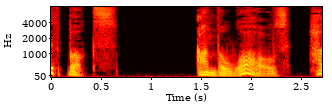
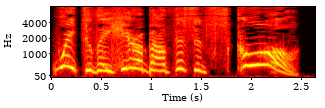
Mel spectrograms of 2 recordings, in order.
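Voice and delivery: very high excited squeak; squeaky little nephew; 4 dB louder than usual. Acted. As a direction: squeak it like a thrilled kid mouse. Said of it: "Benjamin squeaked".

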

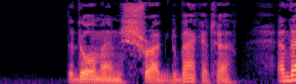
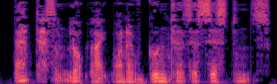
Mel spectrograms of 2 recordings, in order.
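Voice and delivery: softer, half-whispered aside; 4 semitones higher, 6 dB quieter than usual. A narrator's reading. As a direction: lean in and whisper to your sisters. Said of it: "Klaus whispered to his sisters".

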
